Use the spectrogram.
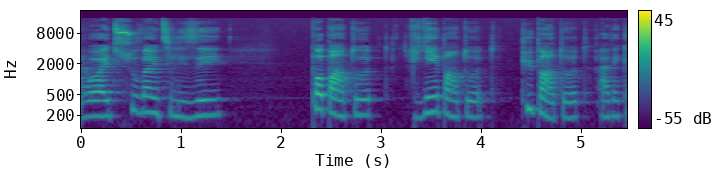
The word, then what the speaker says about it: pantoute: Il n'y a plus rien pantoute. Pantoute, autre beau mot québécois, c'est la contraction de pas en tout. On prononce le T final. Pantoute, pantoute.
